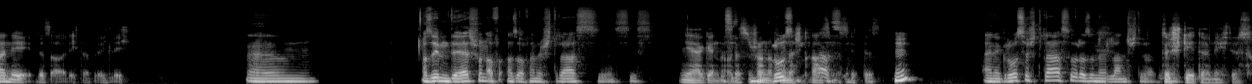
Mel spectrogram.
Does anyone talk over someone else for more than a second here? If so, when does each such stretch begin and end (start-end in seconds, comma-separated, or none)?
7.2-8.6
